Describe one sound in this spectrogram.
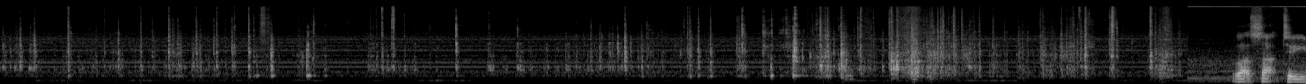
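Cables and plugs click and rattle against the back of a television set.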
